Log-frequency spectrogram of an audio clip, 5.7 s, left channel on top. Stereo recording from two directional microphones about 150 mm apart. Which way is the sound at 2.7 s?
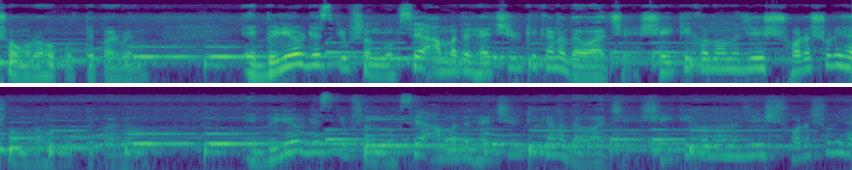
50° left (ahead or behind).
